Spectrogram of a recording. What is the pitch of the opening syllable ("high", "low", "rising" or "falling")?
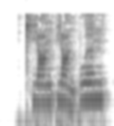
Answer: high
